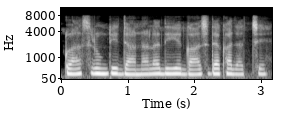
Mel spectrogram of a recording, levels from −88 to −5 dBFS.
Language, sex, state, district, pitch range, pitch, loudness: Bengali, female, West Bengal, Cooch Behar, 185-200 Hz, 200 Hz, -14 LUFS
